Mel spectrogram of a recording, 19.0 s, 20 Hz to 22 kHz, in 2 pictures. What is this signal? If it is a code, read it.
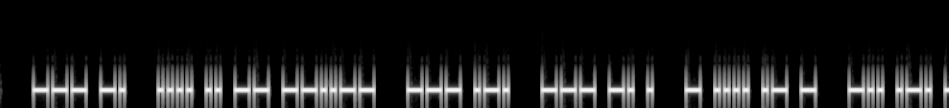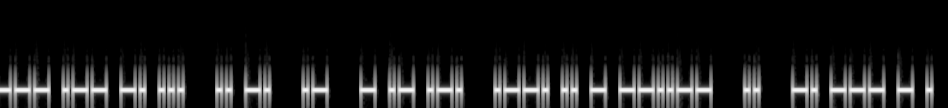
Morse code, heard as a keyed tone, about 25 wpm, 700 Hz. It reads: ON HIM, OR ONE THAT DROWNS IN A TAR PIT, I NOTE
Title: A Sound Of Thunder 25wpm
